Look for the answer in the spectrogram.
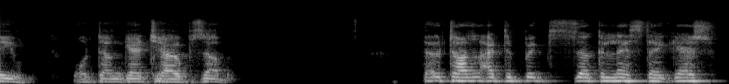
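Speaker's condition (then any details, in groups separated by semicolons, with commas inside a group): Traumatic brain injury; speech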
